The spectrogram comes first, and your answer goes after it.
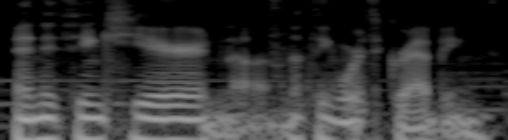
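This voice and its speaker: Gravelly-edged, lower-voiced man livestreaming. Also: flat delivery, normal speed, dark tone, faint music behind. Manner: thinks aloud while playing. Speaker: streamer playing a point-and-click game. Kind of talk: casual livestream chat with read-aloud game text.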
